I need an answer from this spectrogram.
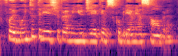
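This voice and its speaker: A woman in her fifties with a southern Brazilian accent from Rio Grande do Sul, giving an emotional personal testimony on a live stream. She swings between hushed and loud and talks to herself as she speaks. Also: mid-range voice, fast talker, slight background noise. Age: 50s. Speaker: spiritual therapist and live host.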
